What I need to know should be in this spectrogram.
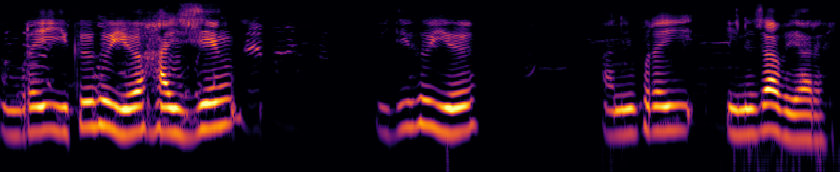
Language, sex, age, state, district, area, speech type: Bodo, female, 45-60, Assam, Baksa, rural, spontaneous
